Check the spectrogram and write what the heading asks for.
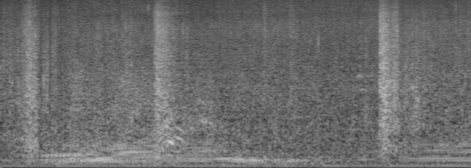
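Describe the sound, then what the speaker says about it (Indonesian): A car passes on the street with a broad whooshing rush, and a few louder sweeps rise and fall against steady traffic noise in the background. "Ada mobil ya, sebentar cuy."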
